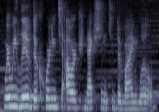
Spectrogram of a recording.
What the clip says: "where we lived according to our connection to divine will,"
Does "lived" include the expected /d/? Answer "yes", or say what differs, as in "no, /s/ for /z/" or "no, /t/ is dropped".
yes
